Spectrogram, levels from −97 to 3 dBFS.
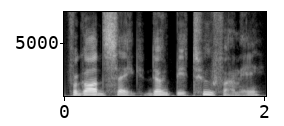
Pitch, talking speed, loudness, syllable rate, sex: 125 Hz, 210 wpm, -19 LUFS, 4.1 syllables/s, male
